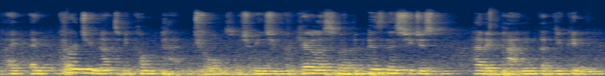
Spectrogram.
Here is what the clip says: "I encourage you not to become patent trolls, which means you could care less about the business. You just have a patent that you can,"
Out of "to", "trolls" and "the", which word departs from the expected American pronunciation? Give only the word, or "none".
none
